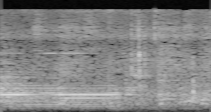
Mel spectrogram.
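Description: Grand piano notes held and ringing, then dying away over about the first second and leaving only a faint tail.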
